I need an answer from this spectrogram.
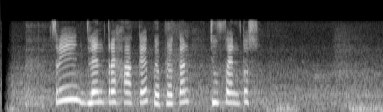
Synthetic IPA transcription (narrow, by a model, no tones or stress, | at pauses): sɾid͡ʒlɛnt̪ɾɛhakeb̥ä̤b̥ä̤kan | d͡ʒ̥ufɛnt̪ʊs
